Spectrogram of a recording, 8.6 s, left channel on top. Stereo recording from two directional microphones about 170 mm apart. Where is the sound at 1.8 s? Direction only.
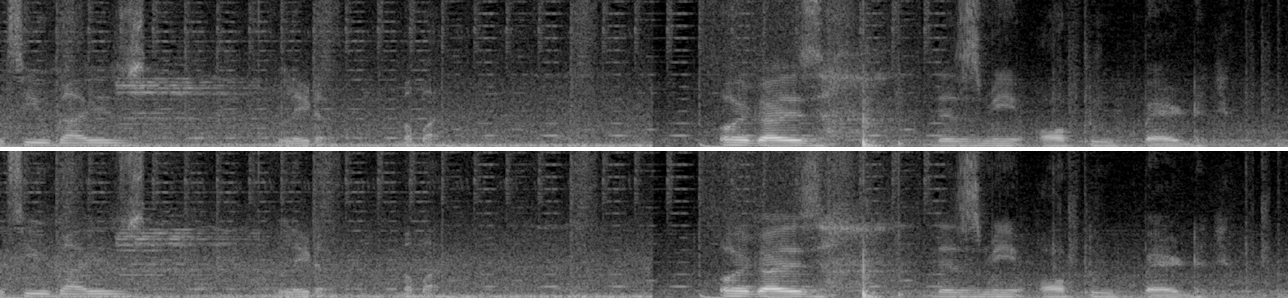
Centre (ahead or behind).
